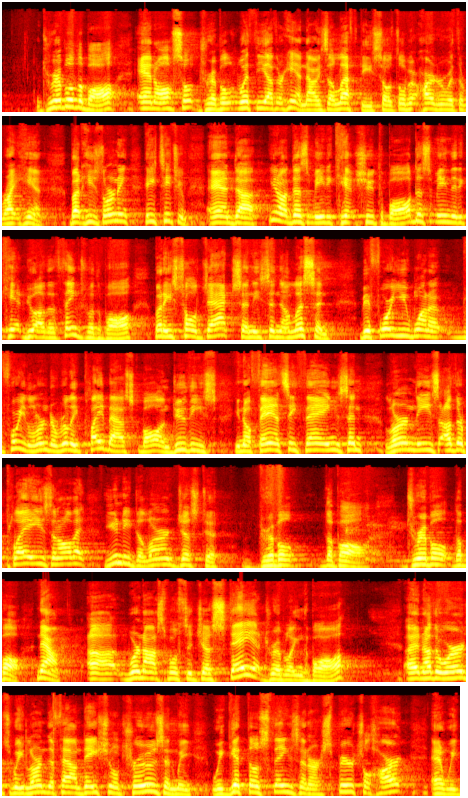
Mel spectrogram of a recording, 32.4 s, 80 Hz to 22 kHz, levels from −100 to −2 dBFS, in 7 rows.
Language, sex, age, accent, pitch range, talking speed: English, male, 50-69, American, 150-190 Hz, 240 wpm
